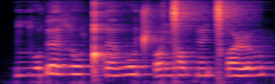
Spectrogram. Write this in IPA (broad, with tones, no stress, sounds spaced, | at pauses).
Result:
ʎ o˩˧ ɗ ɛ˥˧ ɮ o˦˥ ǃʰ ɛ˩˧ v o˦˥ t͡ʃʼ ʌ˩˧˩ ŋ͡ǀ ʌ˧˩ k ẽ˩˧ ǀʰ ʌ˩˧˩ ɭ ɯ˦˥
